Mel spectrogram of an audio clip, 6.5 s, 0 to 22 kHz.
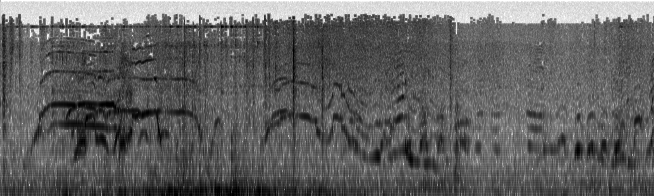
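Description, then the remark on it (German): A log flume boat on the world's largest transportable water ride, with three drops, rushes down into the water with a steady roaring splash in bright sunshine at nearly 30 degrees, while excited riders shriek and squeal loudly over the churning water throughout. “Wir beenden unsere Runde mit einer Fahrt auf der Wildwasserbahn, die auch auf Krange zu Gast sein wird”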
